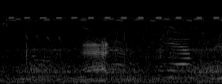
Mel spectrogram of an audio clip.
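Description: Foxhounds giving two short, high yelps, one about halfway through and one near the end, faint over the field.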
